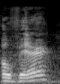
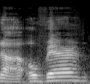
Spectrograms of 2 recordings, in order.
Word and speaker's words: Overtflow: It's pronounced Auvert. It's a French word because my great grandma is actually French, and Auvert.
